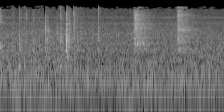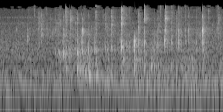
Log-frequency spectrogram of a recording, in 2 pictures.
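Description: Thick blended carrot-and-milk juice poured from a blender jar into a glass tumbler, a steady glugging, splashing pour. It is poured into a second glass in turn, and the pouring grows louder about three and a half seconds in.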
